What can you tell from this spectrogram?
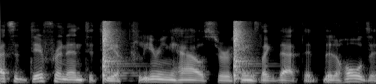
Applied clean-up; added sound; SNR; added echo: none; Snare drum; 2 dB; none.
